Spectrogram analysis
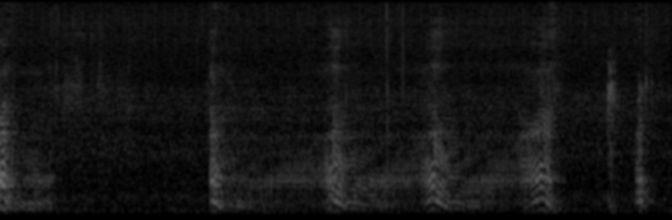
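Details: Percy, a pet dog, growls while playing: a series of low, rough harmonic growls, each rising and falling, coming roughly every second, with a person's voice talking to him indoors.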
